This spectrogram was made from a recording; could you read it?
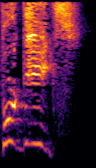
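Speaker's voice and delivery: shouting. Showing the others how the code has to be said, yelling. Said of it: "You have to yell".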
